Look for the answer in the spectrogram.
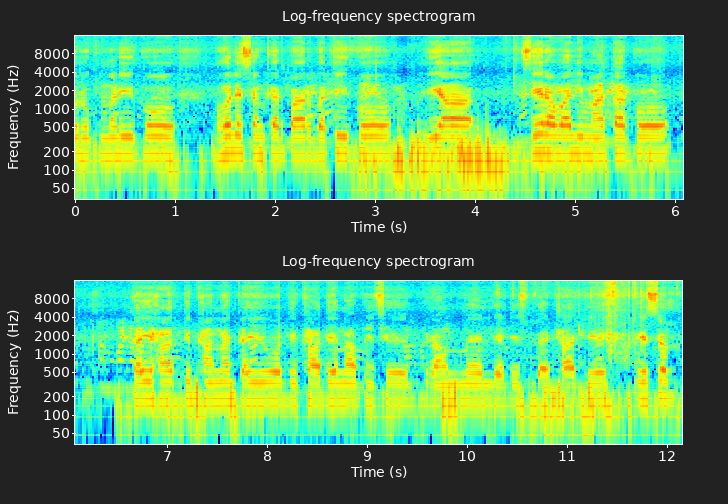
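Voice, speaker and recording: A man's voice: sits high, heavy background noise. A man, a village YouTuber, earnestly telling his life story to an interviewer, plain-spoken and calling him sir.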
